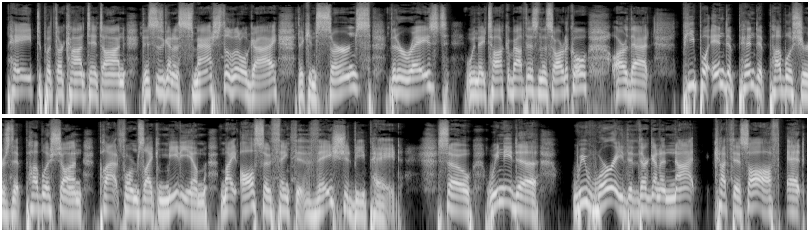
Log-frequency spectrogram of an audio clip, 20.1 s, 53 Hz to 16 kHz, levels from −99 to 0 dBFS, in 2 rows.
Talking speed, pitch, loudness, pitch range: 180 wpm, 145 Hz, -18 LUFS, 130-160 Hz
